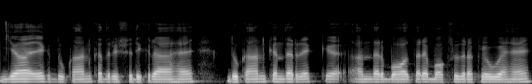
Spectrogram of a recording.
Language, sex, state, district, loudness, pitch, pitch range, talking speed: Hindi, male, Jharkhand, Garhwa, -17 LUFS, 125 Hz, 120-125 Hz, 225 wpm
